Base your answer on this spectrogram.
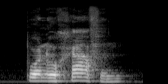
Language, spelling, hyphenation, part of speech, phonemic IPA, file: Dutch, pornografen, por‧no‧gra‧fen, noun, /ˌpɔrnoˈɣrafə(n)/, Nl-pornografen.ogg
- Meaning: plural of pornograaf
